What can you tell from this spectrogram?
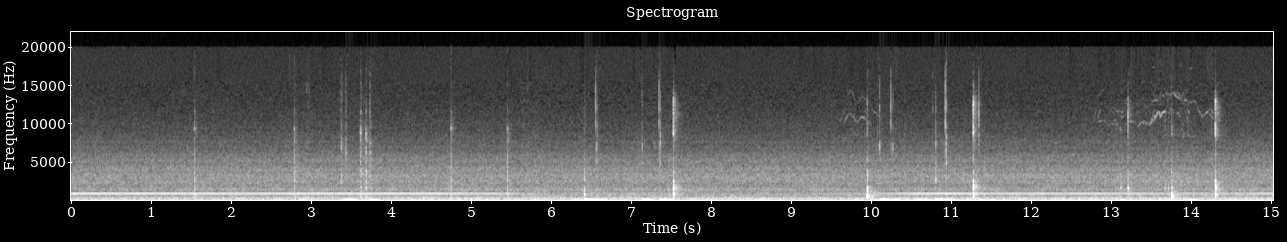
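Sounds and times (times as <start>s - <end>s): mouse and keyboard clicks: 2.8s - 3.9s, 6.4s - 7.7s, 9.9s - 11.5s.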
